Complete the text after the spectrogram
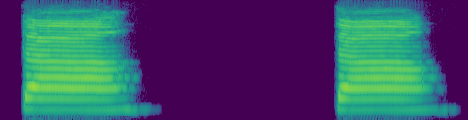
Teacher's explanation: ता में जो जुबान की नोक है वो जो ऊपर वाले सामने के दांत है सामने के जो दो दांत होते हैं ऊपर वाले इनकी जड़ के साथ लगती है जबान की नोक तो ता अदा होती है ता ता ओके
